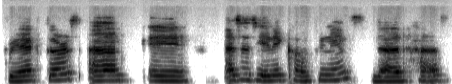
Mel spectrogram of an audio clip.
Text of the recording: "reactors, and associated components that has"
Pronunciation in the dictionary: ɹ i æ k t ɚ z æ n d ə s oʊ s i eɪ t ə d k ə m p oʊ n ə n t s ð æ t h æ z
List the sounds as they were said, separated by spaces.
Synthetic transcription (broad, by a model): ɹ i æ k t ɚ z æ n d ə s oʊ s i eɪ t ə k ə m f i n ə n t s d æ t h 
